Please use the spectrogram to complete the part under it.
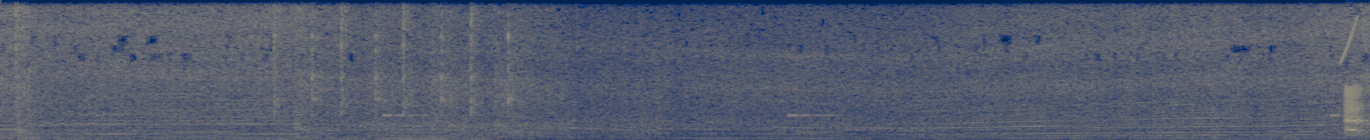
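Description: A race car engine drones on throttle through a chain of corners, with pitch sweeping up and down as it accelerates and eases off, steady and moderately loud from inside the car.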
